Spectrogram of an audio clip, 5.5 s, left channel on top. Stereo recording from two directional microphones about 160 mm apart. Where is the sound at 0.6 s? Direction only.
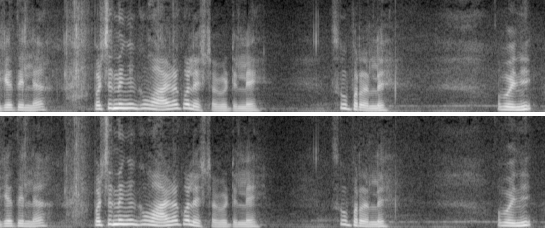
90° left.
